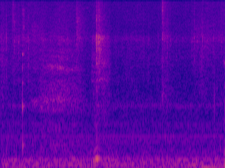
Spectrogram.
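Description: Faint shuffling and a few soft clicks of steel bars being pushed down into charcoal inside a steel canister, the clearest click about a second in, over a low steady hum.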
